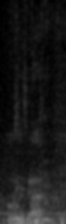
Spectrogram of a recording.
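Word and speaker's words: Khouribga: On m'a appris hier à prononcer le nom, c'est Khourouga. Voilà.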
